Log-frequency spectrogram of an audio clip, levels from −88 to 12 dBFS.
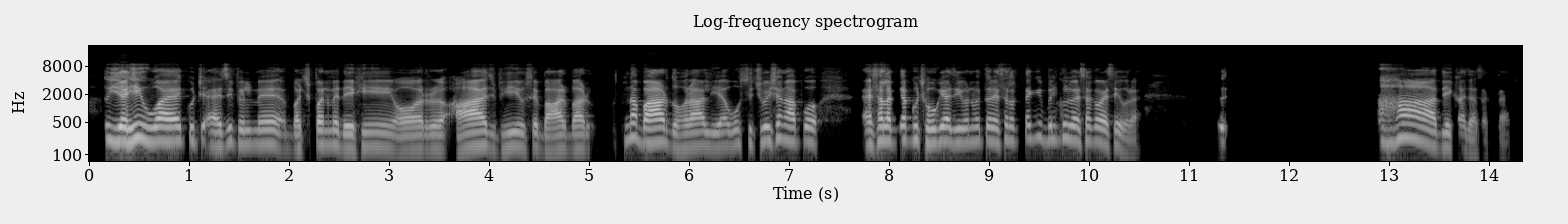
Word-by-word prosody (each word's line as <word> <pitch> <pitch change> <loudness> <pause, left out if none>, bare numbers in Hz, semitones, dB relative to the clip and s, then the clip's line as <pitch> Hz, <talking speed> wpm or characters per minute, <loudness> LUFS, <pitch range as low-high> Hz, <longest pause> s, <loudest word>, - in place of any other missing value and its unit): तो 220 - -4
यही 195 +2 +8
हुआ 200 -2 +5
है 195 +1 +7
कुछ 200 -1 -10 0.2
ऐसी 180 +6 -5
फ़िल्में 170 -4 -4
बचपन 165 +5 -2
में 165 - -2
देखी 145 +1 -3
और 130 +2 -3 0.2
आज 150 0 +5
भी 150 +2 -6
उसे 145 0 -7
बार-बार 135 +1 -1 0.2
इतना 235 +3 -1
बार 190 +1 +9
दोहरा 145 +1 -1
लिया 150 0 -6
वो 170 +3 -10
सिचुएशन 195 +6 -5
है, 200 - +3
आपको 195 -2 -2 0.5
ऐसा 190 +4 +3
लगता 200 +1 +2
है 210 - -3
कुछ 210 -3 -7
हो 180 - 0
गया 200 +1 +2
जीवन 185 +1 -5
में 200 - -8
तो 200 - -4
ऐसा 190 +2 -3
लगता 200 +2 -8
है - - -5
कि 240 - -9
बिल्कुल 215 +1 -7
वैसा 205 0 -2
का 195 - -5
वैसा 175 - -2
ही - - -5
हो - - -11
रहा - - -12 0.6
है। 395 -4 -12
अ - - -22 1.5
हाँ, 215 -8 +2
देखा 145 -1 -8
जा - - -11
सकता - - -22
है। - - -21
180 Hz, 210 wpm, -23 LUFS, 150-200 Hz, 1.5 s, बार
